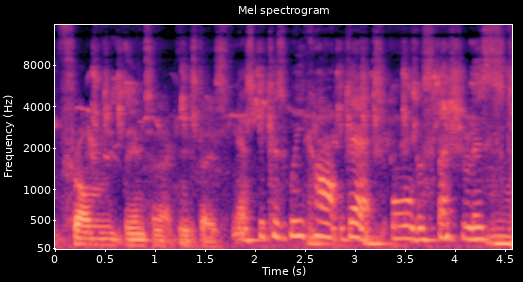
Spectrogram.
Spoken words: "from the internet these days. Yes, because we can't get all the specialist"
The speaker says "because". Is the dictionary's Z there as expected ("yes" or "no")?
yes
